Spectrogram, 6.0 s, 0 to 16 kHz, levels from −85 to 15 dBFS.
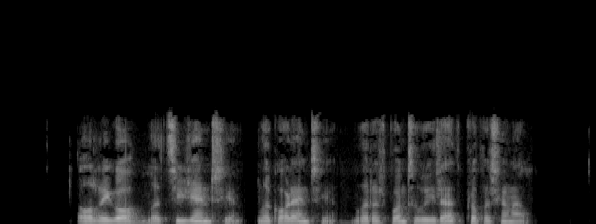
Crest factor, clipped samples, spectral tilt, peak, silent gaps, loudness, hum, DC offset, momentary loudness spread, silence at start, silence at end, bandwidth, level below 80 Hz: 20 dB; under 0.1%; -4 dB/octave; -6 dBFS; none; -26 LUFS; none; under 0.1%; 11 LU; 0.8 s; 0.7 s; 8.4 kHz; -60 dBFS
